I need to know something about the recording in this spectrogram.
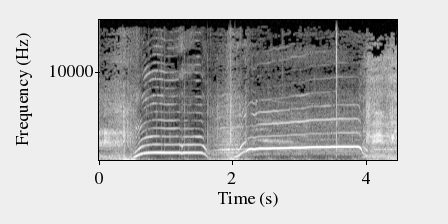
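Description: Two long, high-pitched 'wooo' whoops, the first about a second long and the second nearly two seconds, rising a little before cutting off, over crowd cheering. A single sharp click sounds near the end.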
